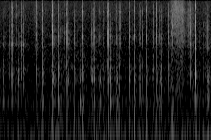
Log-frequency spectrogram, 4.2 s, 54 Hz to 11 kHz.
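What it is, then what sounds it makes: Metal tin can with paper label. Fingernails tap the metal base and plastic lid of a hollow, medium cylindrical food tin with a paper label, held up close, and scratch across the label. The result is a rapid series of short, dry clicks with a faint hollow ring around 535 Hz and bright, crisp edges. A brief broadband scratching rasp comes just past the 3.5-second mark.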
